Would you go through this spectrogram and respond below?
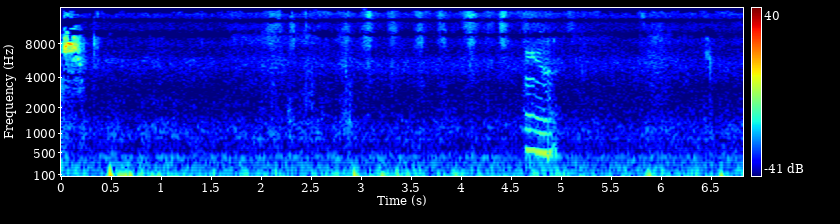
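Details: A female Snow Lynx Bengal cat perched on her owner's lap gives a single soft, falling meow, asking to cuddle.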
